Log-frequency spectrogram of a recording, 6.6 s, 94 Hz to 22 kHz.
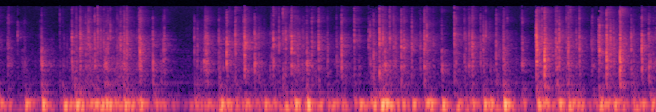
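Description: Fingertips of both hands type fast on a full-size black plastic membrane computer keyboard with hollow keys, resting on a desk. Rapid, dense clicking taps with brief lulls sit over a steady low hum around 145 Hz.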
